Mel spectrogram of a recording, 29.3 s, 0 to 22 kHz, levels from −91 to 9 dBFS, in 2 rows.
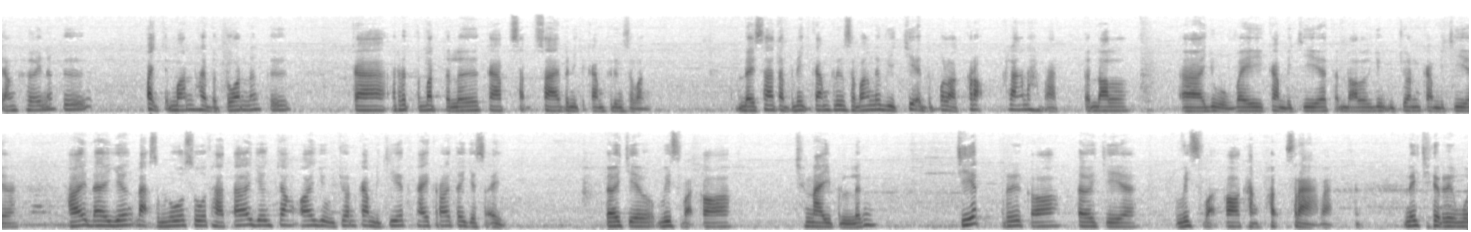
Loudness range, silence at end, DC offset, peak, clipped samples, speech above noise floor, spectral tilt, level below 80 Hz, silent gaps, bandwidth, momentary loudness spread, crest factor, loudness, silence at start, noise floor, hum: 3 LU; 0 s; under 0.1%; -8 dBFS; under 0.1%; 24 dB; -6 dB/octave; -70 dBFS; none; 13 kHz; 10 LU; 22 dB; -30 LUFS; 0 s; -53 dBFS; none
